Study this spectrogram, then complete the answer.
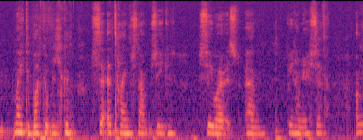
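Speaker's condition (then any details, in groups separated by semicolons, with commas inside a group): Cerebral palsy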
